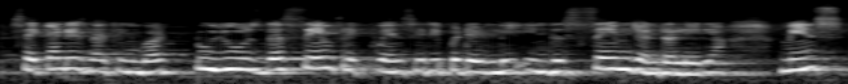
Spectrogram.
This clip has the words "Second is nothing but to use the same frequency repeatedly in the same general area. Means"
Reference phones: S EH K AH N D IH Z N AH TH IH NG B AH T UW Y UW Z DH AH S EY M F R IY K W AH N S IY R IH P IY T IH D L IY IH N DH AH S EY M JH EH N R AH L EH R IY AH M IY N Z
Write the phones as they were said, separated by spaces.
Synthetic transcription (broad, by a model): S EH K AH N D IH Z N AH T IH NG B AH T UW Y UW Z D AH S EY M F R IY K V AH N S IY R IH P IY T IH D L IY IH N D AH S EY M JH EH N R AH L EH R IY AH M IY N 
